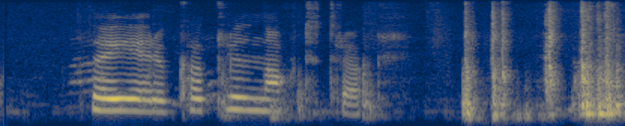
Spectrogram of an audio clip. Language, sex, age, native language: Icelandic, female, 21, Icelandic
